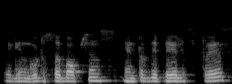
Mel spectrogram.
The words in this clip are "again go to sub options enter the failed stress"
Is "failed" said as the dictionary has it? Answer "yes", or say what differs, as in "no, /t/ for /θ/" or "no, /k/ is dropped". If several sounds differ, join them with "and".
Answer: no, /p/ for /f/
